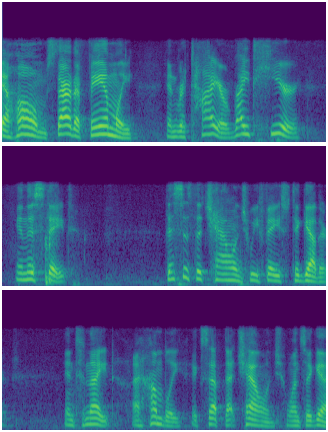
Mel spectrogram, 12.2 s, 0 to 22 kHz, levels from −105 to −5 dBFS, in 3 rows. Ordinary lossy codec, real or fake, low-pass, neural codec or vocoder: Opus, 24 kbps; real; 7.2 kHz; none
